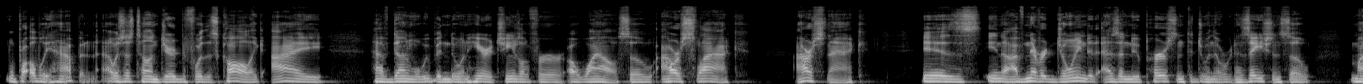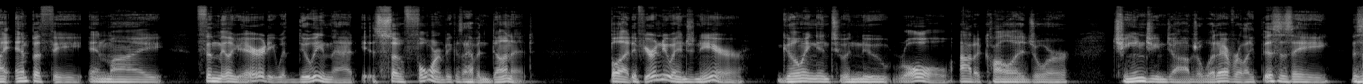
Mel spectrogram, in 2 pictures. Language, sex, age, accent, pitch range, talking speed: English, male, 30-49, American, 115-130 Hz, 190 wpm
